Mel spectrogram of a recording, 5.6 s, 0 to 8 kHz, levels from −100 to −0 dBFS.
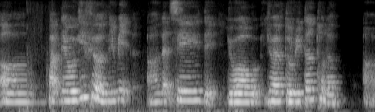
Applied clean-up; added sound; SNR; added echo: neural separator model SepFormer DNS4.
